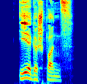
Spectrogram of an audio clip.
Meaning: spouse, husband or wife
- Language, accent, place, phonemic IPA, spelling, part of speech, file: German, Germany, Berlin, /ˈeːəɡəˌʃpɔns/, Ehegespons, noun, De-Ehegespons.ogg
